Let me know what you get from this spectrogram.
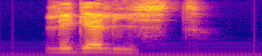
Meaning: legalistic
- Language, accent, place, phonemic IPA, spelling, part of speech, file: French, France, Lyon, /le.ɡa.list/, légaliste, adjective, LL-Q150 (fra)-légaliste.wav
